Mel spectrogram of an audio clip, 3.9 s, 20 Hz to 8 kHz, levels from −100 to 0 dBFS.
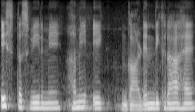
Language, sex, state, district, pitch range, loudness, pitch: Hindi, male, Bihar, Patna, 130-145 Hz, -20 LUFS, 140 Hz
